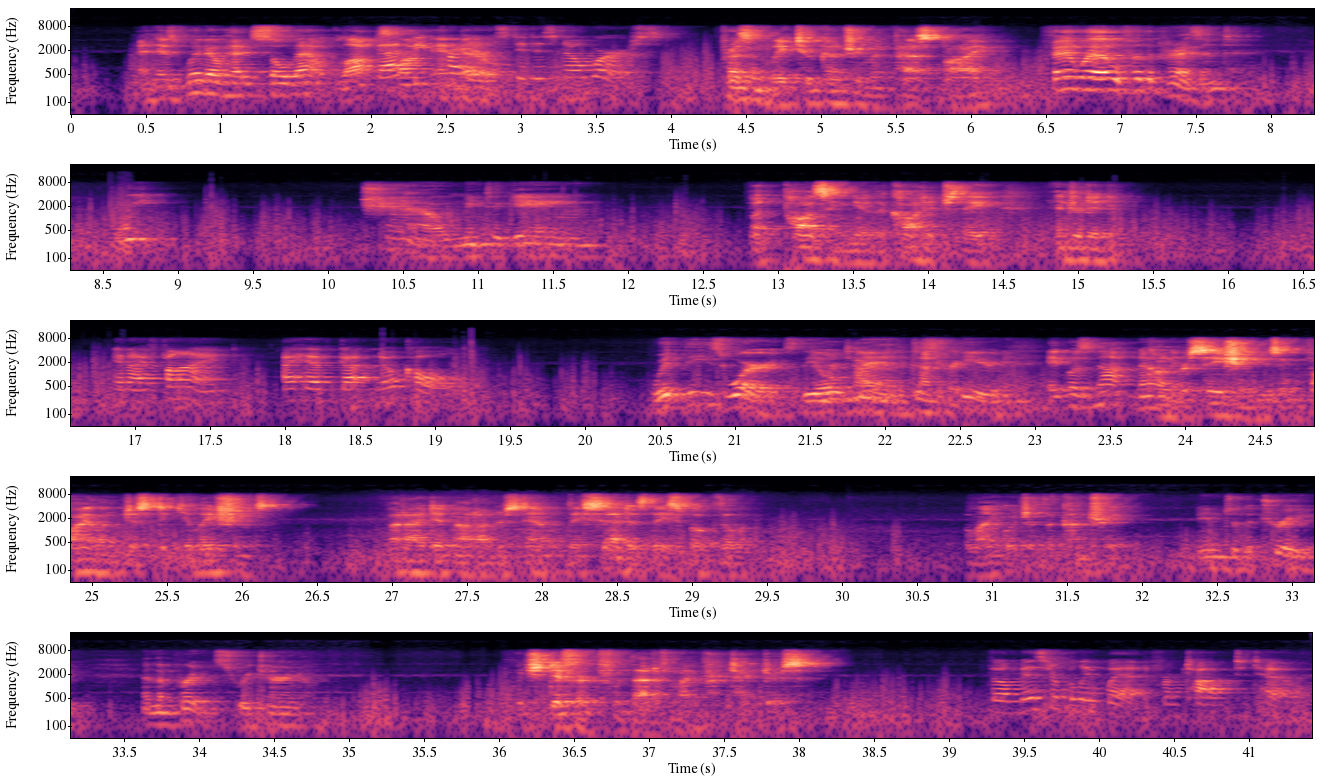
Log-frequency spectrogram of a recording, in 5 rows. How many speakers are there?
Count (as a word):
four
